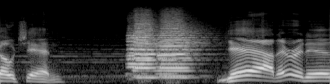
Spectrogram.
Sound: horn honks

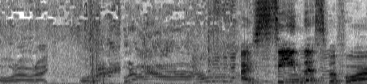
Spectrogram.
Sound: man yells

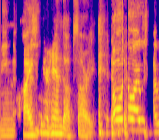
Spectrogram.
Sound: laughs

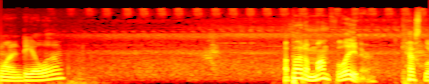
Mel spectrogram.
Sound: crickets chirping

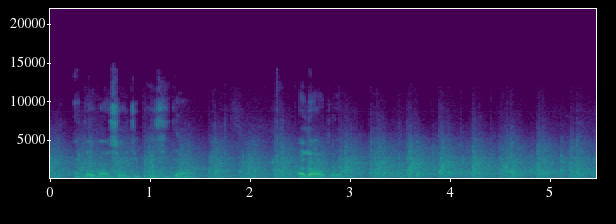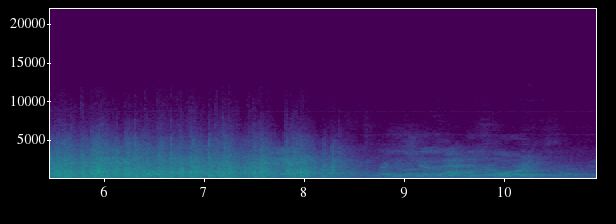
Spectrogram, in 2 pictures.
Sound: tapping of desks

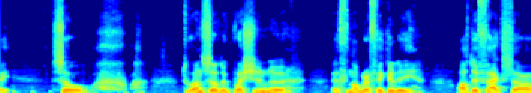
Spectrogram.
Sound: sighs

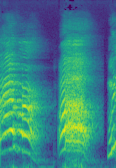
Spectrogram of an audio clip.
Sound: yells

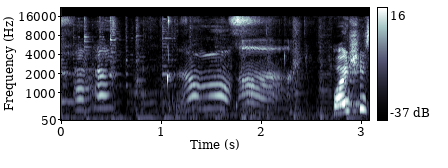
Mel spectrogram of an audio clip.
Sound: baby whines

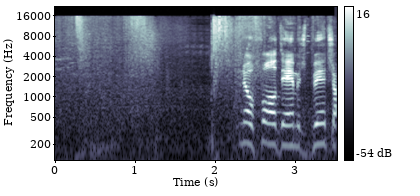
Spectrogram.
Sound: none

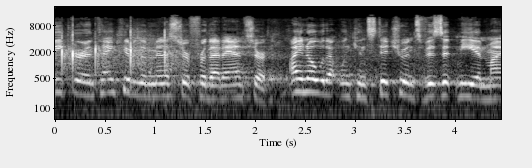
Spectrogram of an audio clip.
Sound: applause

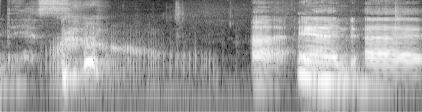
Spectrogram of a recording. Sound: growls playfully

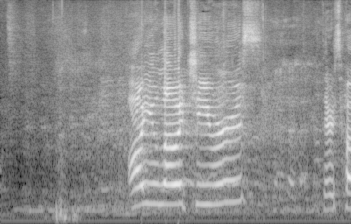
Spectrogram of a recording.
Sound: laughing

